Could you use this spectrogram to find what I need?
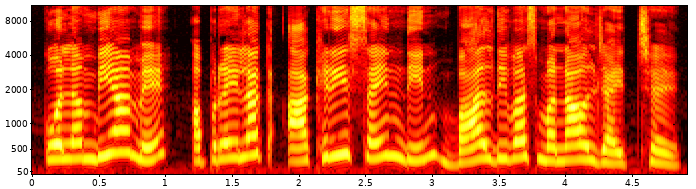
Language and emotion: Maithili, neutral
